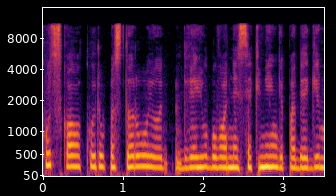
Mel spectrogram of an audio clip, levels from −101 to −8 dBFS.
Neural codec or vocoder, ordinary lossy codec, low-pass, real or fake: codec, 24 kHz, 3 kbps, HILCodec; AAC, 64 kbps; 10.8 kHz; fake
